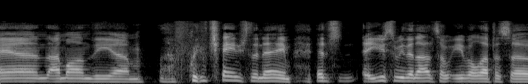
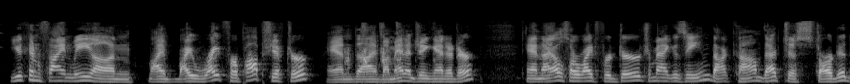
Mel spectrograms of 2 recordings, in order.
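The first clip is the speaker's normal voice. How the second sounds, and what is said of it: Imitates a stereotypical white guy voice. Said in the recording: “my white guy impression ... That's my white guy impersonation.”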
